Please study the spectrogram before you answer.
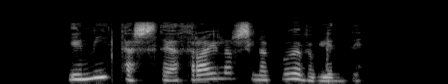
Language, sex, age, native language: Icelandic, female, 30-39, Icelandic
